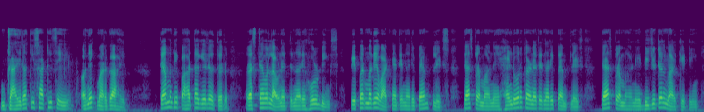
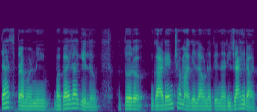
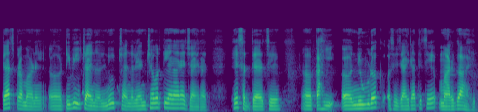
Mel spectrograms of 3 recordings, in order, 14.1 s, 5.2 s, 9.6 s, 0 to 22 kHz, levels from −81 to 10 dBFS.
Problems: constant background noise, background conversations at intervals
